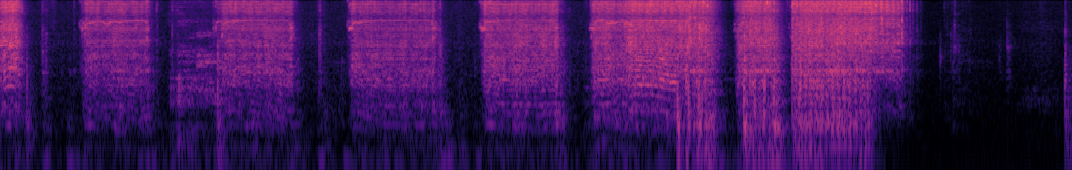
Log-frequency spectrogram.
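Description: Cordless drill driving a long screw through drywall in a series of short bursts, its motor whining up at the start of each burst; the sound stops about seven seconds in. The screw is running into open air behind the drywall.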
